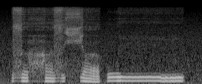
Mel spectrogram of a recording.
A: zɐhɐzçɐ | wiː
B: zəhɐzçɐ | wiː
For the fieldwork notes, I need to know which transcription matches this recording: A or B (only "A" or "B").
B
